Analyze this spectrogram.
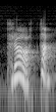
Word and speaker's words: prata: - "Prata". - "Prata". Now both "tala" and "prata" have got two 'a's in them but the second 'a' is a little shorter.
